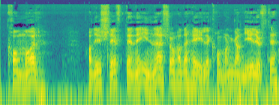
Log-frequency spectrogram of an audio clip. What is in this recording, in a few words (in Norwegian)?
kåmmår, Numedalsmål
